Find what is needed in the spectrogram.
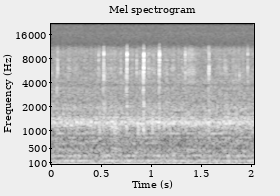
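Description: Faint, scattered taps and scratches of a stylus writing letters on a tablet screen, over a steady low hum.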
